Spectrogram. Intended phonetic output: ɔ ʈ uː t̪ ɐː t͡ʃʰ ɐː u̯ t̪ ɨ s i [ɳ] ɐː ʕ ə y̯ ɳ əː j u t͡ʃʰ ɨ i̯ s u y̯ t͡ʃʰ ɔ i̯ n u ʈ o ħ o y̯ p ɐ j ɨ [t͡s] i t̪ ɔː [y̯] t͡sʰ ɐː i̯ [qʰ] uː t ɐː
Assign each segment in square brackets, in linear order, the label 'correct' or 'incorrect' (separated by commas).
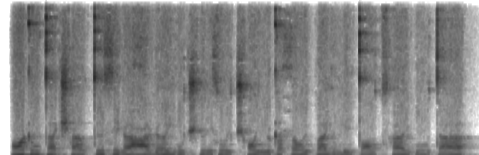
correct, incorrect, incorrect, incorrect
